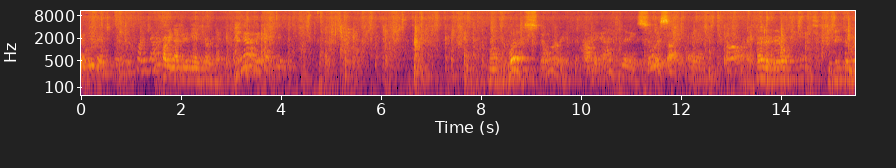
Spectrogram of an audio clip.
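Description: Footsteps shuffle along a narrow stone passage.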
